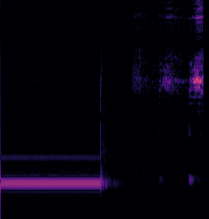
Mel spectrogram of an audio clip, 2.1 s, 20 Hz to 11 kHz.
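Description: A UniFi G3 Touch Pro sounds a steady electronic call tone for about a second. It then cuts off abruptly, leaving faint clicks and light rustling.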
